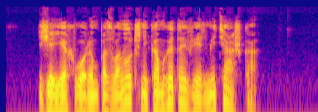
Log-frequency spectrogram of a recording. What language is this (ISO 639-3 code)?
bel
